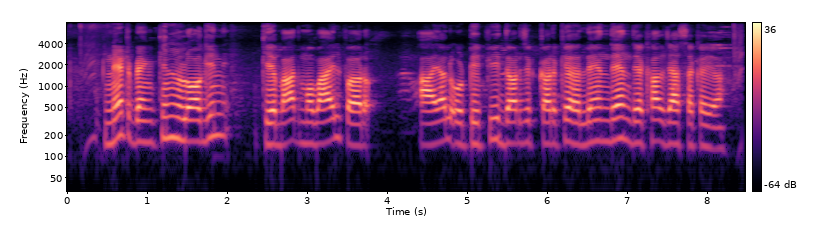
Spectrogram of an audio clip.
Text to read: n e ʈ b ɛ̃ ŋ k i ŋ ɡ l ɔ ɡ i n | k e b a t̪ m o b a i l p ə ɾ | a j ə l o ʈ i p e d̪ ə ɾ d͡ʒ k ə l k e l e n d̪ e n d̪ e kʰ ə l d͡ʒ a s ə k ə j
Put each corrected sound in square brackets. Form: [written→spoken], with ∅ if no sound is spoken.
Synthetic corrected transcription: n e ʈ b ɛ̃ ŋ k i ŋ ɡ l ɔ ɡ i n | k e b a [t̪→d̪] m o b a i l p ə ɾ | a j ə l o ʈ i p [e→i] d̪ ə ɾ d͡ʒ k ə [l→ɾ] k e l e n d̪ e n d̪ e kʰ ə l d͡ʒ a s ə k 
